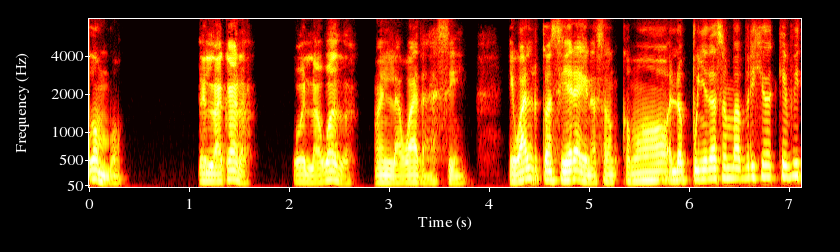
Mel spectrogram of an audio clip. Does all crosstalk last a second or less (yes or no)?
yes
